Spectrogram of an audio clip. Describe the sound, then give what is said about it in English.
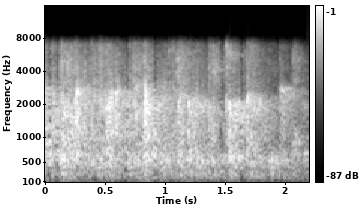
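Audience applause at a live event for a capital management firm forms a dense, even wash of many hands clapping that carries on steadily throughout, with no single voice standing out. “It's one of the nice things about being live. It's the first time I've been cheered for in a long time.”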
